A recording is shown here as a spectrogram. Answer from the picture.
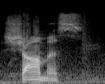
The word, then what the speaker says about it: Seamus: So this guy, whose name is Seamus, but he says pronounced Shamus, which... – Okay. That's weird. – It's S-E-A-M-U-S.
